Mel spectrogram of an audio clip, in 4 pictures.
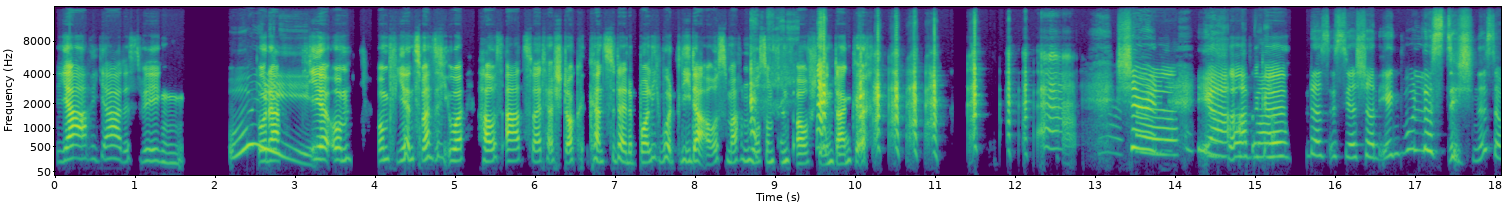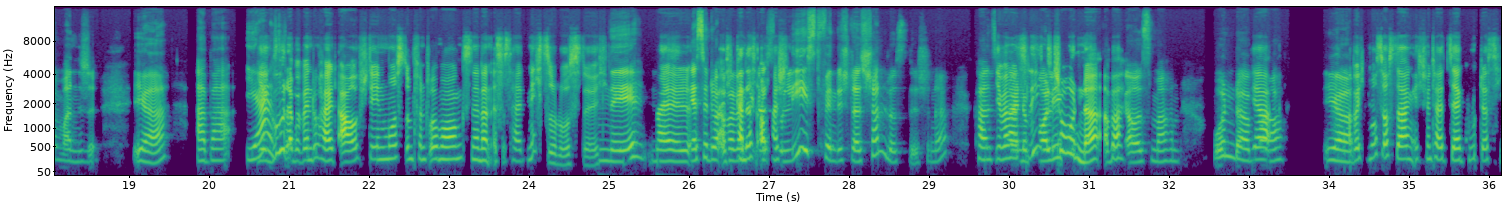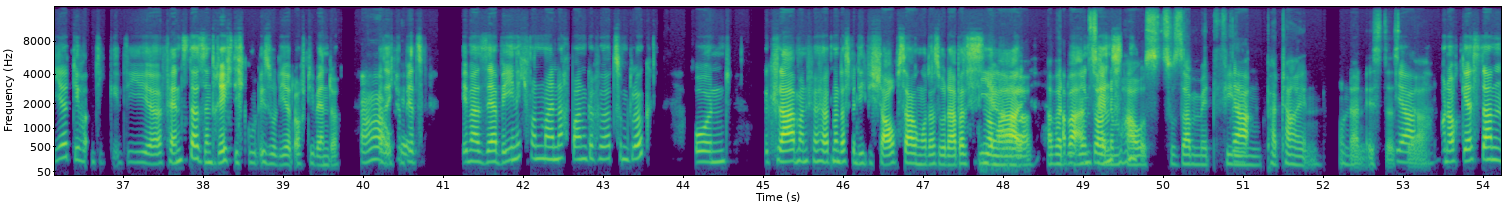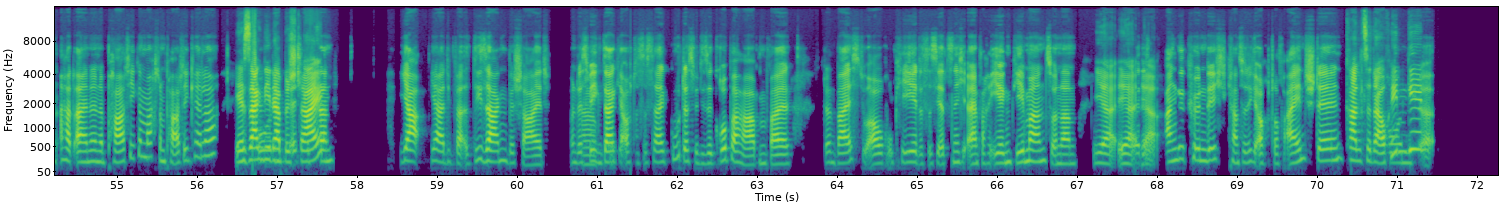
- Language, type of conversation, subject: German, unstructured, Wie kann man das Zusammenleben in einer Nachbarschaft verbessern?
- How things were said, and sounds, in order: put-on voice: "Ui"; laugh; laugh; stressed: "nicht"; other noise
